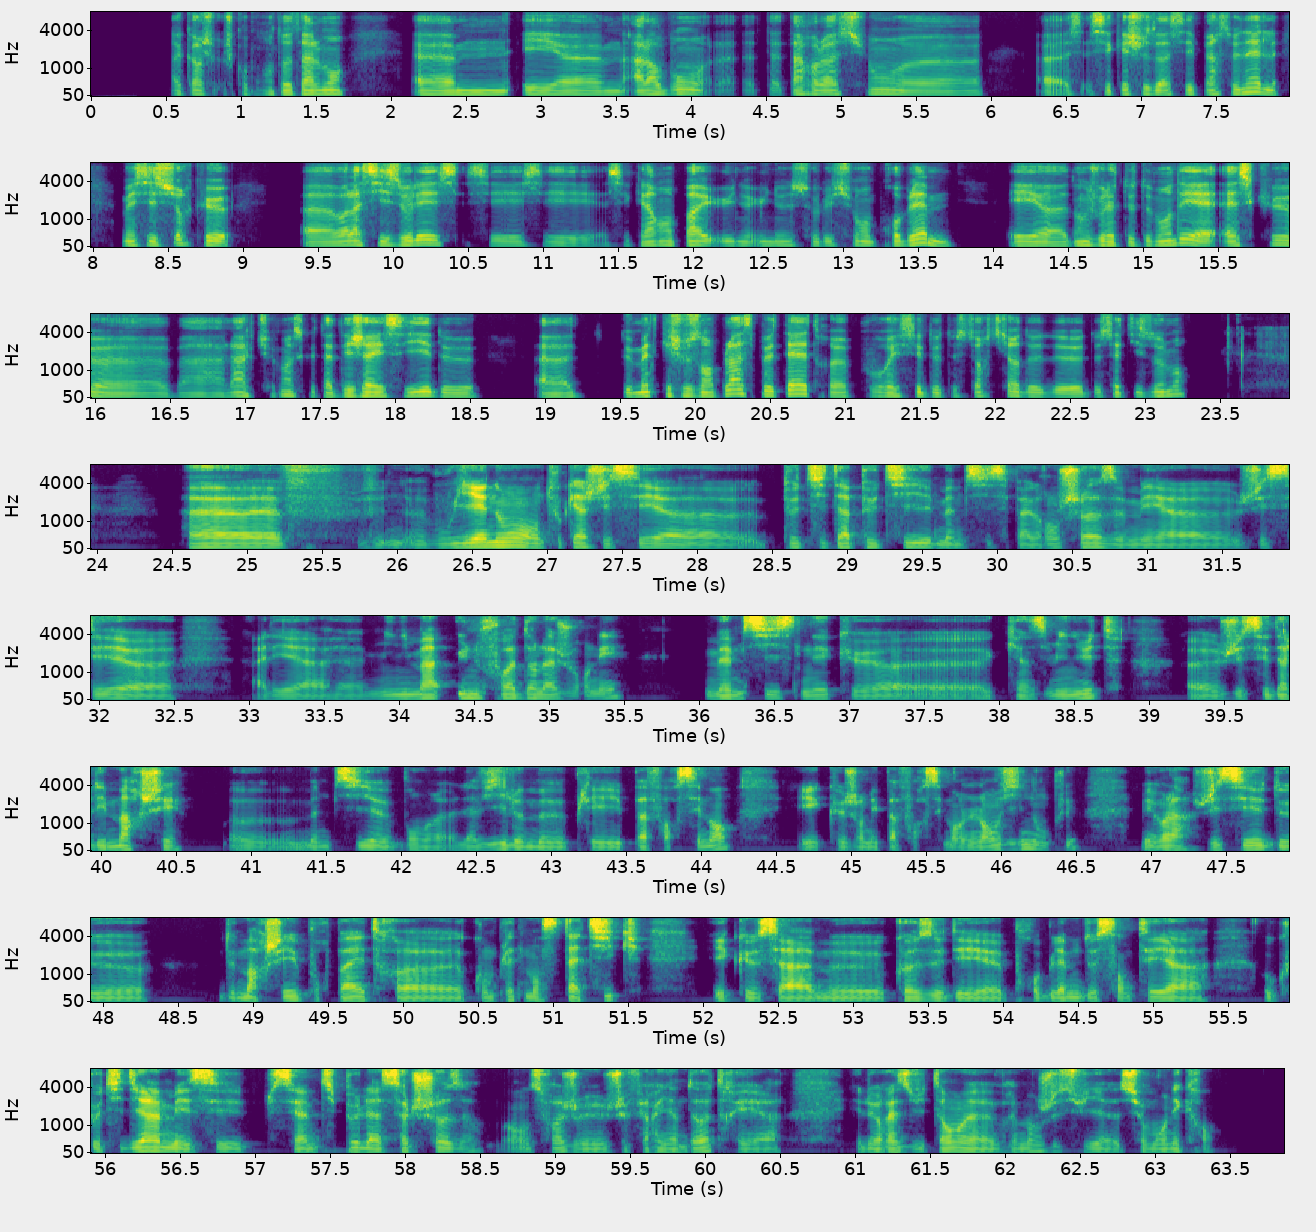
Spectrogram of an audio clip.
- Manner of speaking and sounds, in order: sigh; stressed: "l'envie"
- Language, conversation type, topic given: French, advice, Comment vivez-vous la solitude et l’isolement social depuis votre séparation ?
- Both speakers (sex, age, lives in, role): male, 20-24, France, advisor; male, 30-34, France, user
